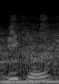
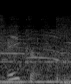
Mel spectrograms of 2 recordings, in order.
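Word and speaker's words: Eaker: She says the whole Gymternet thought that Eker was pronounced Eker until we found out it's actually pronounced Acre.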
